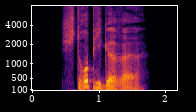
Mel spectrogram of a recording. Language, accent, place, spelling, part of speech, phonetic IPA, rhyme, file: German, Germany, Berlin, struppigere, adjective, [ˈʃtʁʊpɪɡəʁə], -ʊpɪɡəʁə, De-struppigere.ogg
- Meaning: inflection of struppig: 1. strong/mixed nominative/accusative feminine singular comparative degree 2. strong nominative/accusative plural comparative degree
